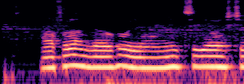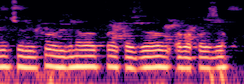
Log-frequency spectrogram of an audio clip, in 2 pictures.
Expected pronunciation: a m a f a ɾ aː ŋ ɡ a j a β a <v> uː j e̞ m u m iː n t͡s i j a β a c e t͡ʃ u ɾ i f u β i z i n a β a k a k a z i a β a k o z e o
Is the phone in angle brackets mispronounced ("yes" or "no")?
no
